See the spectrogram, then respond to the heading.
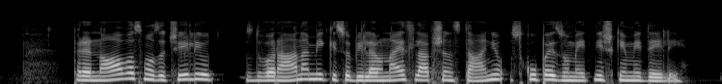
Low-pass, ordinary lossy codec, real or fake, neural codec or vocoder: none; none; real; none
